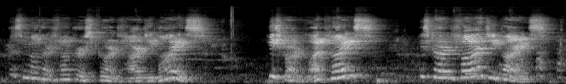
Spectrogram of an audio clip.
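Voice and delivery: put-on heated, drawn-out Irish accent; loud, high Irish-accented banter. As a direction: argue about sports in a broad Irish accent. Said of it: "Then if you're in Ireland".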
